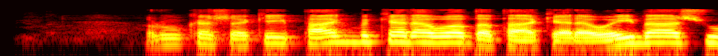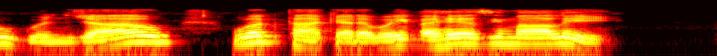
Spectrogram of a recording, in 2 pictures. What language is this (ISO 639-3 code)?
ckb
